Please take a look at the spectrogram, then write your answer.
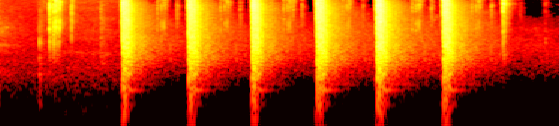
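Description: Nail gun blanks fired from a revolver: a few faint clicks, then six loud, sharp cracks in quick, even succession, each with a brief ringing tail.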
